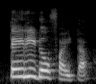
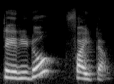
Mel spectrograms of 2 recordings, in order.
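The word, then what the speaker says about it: Pteridophyta: Third division होता है टेरिडोफाइटा। इसकी स्पेलिंग पी से स्टार्ट होती है बट प्रोनाउंसिएशन टी से रहेगा, दैट इज टेरिडोफाइटा। अब ये जो थैलोफाइटा है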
